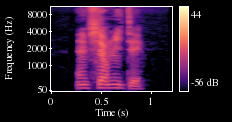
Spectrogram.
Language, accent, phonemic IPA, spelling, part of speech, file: French, France, /ɛ̃.fiʁ.mi.te/, infirmité, noun, LL-Q150 (fra)-infirmité.wav
- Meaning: 1. disability, impairment 2. infirmity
